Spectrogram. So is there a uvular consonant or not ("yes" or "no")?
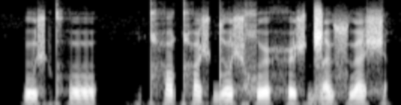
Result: yes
